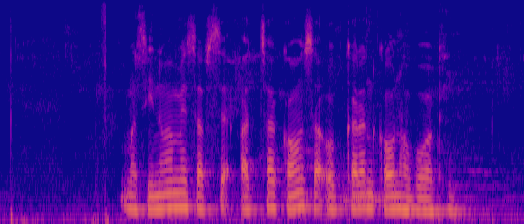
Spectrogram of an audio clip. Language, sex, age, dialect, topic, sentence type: Magahi, male, 18-24, Central/Standard, agriculture, question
